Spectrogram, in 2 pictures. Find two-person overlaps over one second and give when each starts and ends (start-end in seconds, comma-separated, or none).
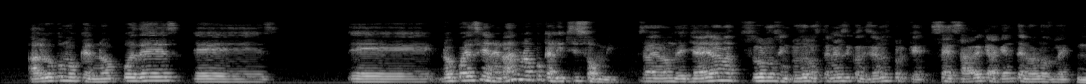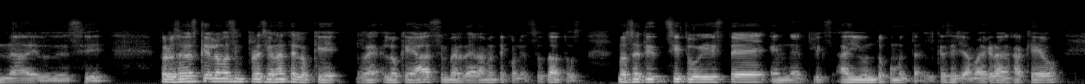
none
